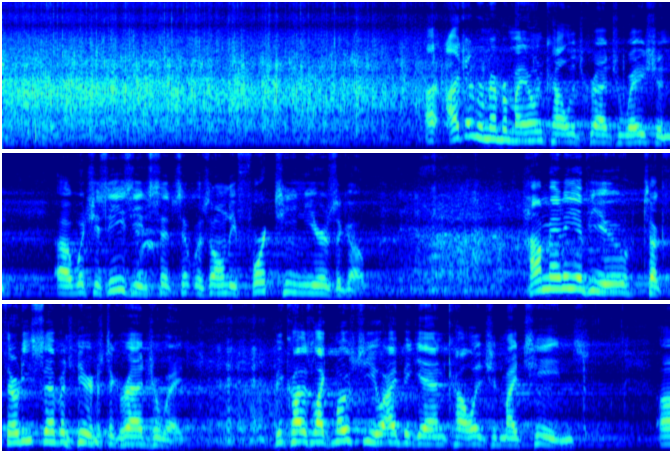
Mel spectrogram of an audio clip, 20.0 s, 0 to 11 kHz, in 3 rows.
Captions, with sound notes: I can remember my own college graduation, which is easy since it was only 14 years ago. [LAUGHTER] How many of you took 37 years to graduate? Because like most of you, I began college in my teens.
